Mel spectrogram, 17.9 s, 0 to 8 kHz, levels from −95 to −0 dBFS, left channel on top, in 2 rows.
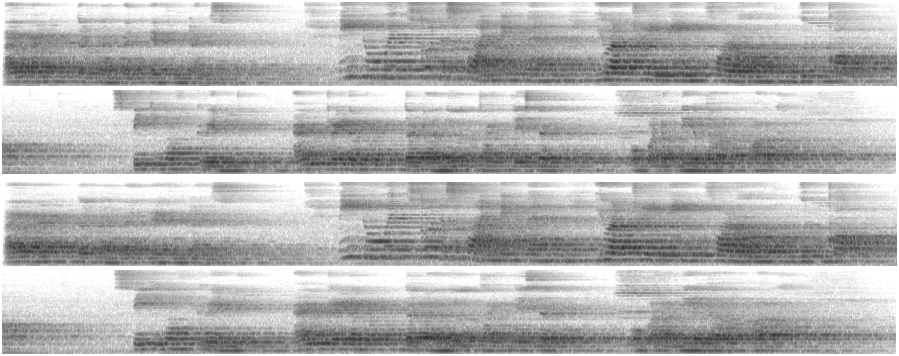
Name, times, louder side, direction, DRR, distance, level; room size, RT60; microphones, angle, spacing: voice 1, 0.0-2.2 3.8-4.0 10.1-11.4 11.8-14.5 15.2-16.6, equal, 75° left, -3 dB, 1.3 m, -29 dB
voice 2, 3.1-8.6 15.1-15.3, equal, 5° right, -5 dB, 1.0 m, -29 dB
6.5 x 3.2 x 5.8 m, 2.9 s
head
